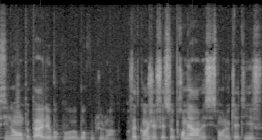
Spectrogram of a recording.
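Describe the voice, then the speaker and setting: This man's voice sits fairly low. The rise and fall of his pitch is ordinary. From Iran, moved to France at 13. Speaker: TV producer-director giving investor testimonial. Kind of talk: testimony. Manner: hesitant, many fillers.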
